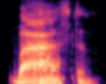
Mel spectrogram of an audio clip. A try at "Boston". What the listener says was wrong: You're putting too much emphasis on "bah." It's like No. Boston.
